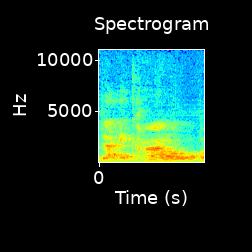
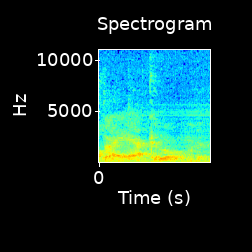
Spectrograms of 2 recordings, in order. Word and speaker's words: diaconal: And it, of course, is the word from which all of these others are derived, diaconal, or sometimes it's called diaconal. It's, you'll hear it pronounced both ways, just as an adjective referring to service-oriented.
